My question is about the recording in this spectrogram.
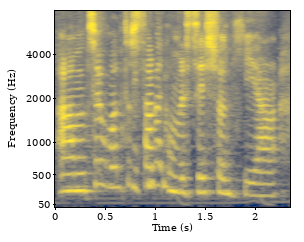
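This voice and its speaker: A woman from Italy hosting an interview, asking warm, encouraging questions about her guest's career. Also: sits high, lively intonation, a little fast. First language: Italian. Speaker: podcast host.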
